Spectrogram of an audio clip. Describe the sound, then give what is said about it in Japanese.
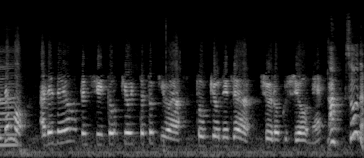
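Speech recorded over the telephone with a thin, band-limited quality: two people, one in Tokyo and one in Naha, Okinawa, talk back and forth in Japanese, with a low steady hum underneath and the voices sounding slightly compressed and boxy. “電話を通してになりますのでお聞き苦しいところもね、あるかもしれませんが、すいませんが、お付き合いください”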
